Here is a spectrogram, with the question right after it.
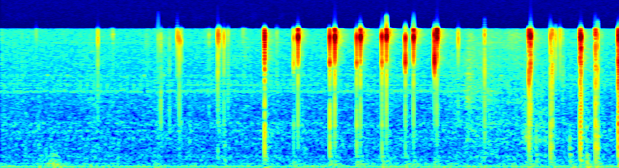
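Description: Long painted nails tap and scratch a single large, clear, solid ice cube held on a white towel. A series of short, crisp, bright clicks and ticks, with lighter scratchy taps between them, sits over a quiet, steady low hum. Each tap dies away almost instantly.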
